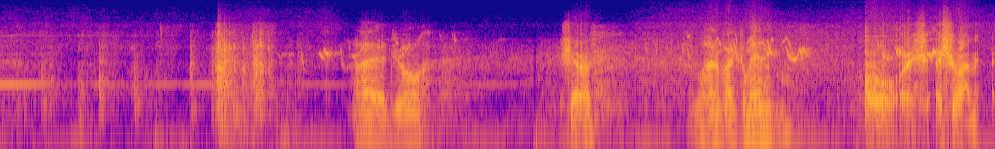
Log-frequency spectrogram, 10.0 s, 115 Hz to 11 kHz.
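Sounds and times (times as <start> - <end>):
door being opened: 2.1 - 3.0
speech: 3.6 - 4.4, 5.7 - 6.1, 6.9 - 8.0, 8.7 - 9.9.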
